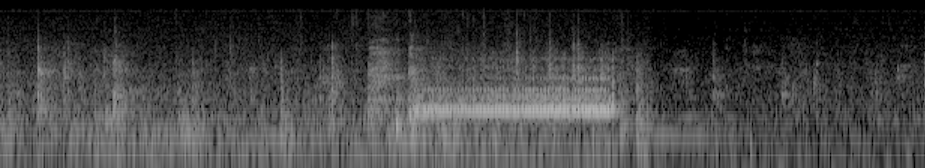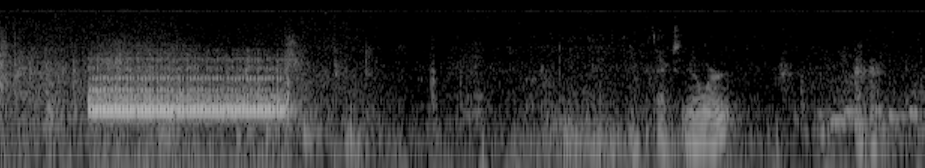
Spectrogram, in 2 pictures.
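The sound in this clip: Telephone line tones sound as a call is placed to a wife. Two sustained electronic tones of about two seconds each are separated by a pause, and people talk before, between and after them.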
